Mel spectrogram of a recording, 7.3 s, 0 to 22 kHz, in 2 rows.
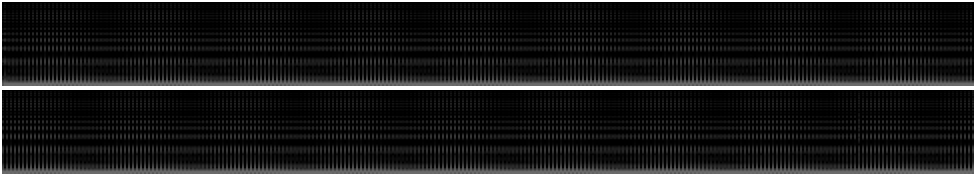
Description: Gamer World Bass 1.wav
